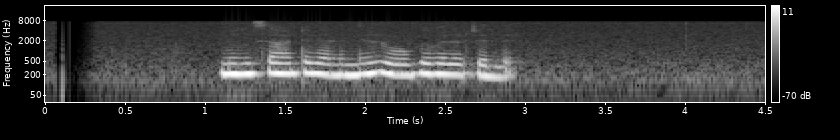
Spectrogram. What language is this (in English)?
Sinhala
